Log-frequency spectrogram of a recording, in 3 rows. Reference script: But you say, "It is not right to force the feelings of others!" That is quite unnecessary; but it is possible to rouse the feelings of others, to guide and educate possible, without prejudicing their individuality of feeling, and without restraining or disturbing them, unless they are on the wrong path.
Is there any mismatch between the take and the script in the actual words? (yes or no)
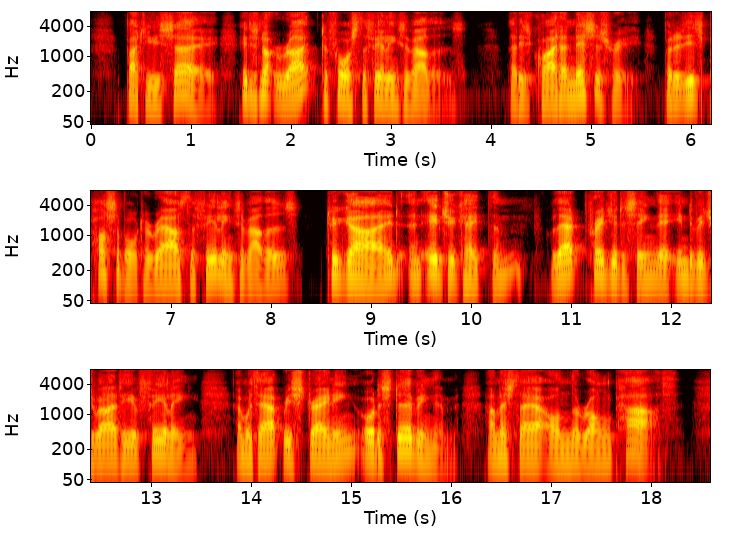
yes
